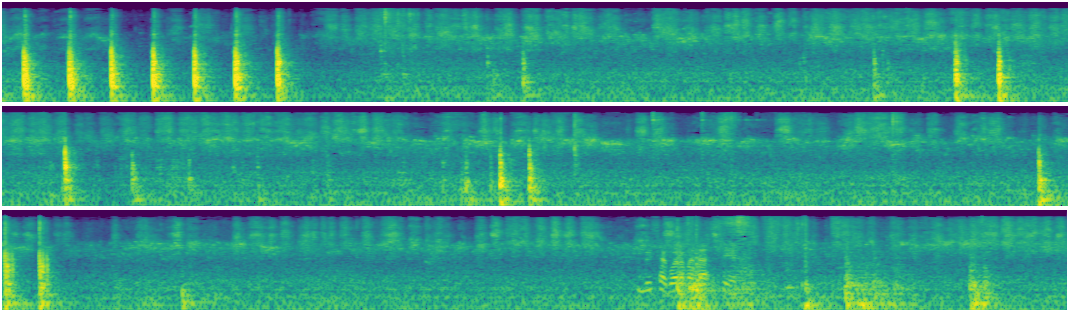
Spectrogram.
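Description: Hammer driving nails into wooden stair-formwork boards. It opens with a quick run of about seven blows, then gives scattered single and double blows further on.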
